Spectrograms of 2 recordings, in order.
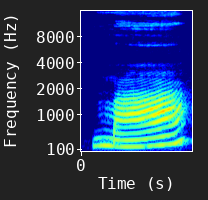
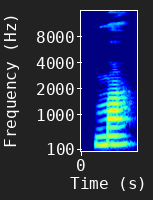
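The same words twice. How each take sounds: First: It is said with the second tone. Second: It is said with the neutral tone. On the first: It means hemp. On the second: It is a question particle.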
